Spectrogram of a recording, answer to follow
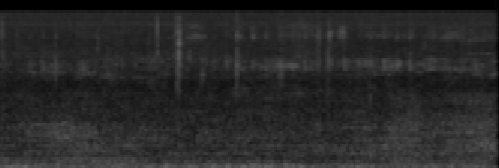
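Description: Low, uneven outdoor rumble with no clear single source, with a few faint clicks.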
